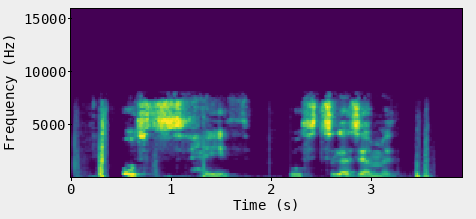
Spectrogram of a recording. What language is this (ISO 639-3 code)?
kab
